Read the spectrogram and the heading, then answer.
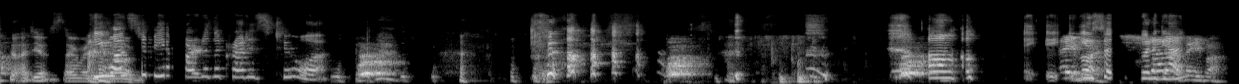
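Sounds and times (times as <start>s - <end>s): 
laughter: 0.0s - 1.4s, 3.2s - 8.3s
speech: 0.1s - 6.0s, 6.6s - 12.3s
guide dog barking loudly: 3.6s - 4.0s, 6.6s - 7.2s, 9.0s - 9.3s.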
